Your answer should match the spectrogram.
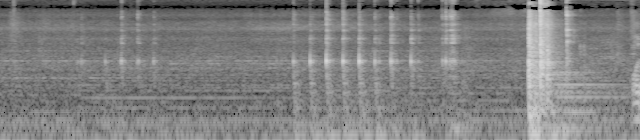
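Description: Light clicks and clinks of the spacer tube being worked up and off the damper rod of a Showa BFF motorcycle fork, with a quick run of ringing taps about halfway through and one loud knock with a short ring about two-thirds of the way in.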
